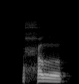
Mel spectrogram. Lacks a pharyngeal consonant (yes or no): no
